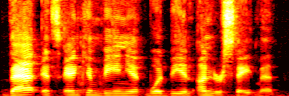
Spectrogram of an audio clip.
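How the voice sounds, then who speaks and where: A man's voice: on the high side, brisk, bright, forceful tone. A man hosting a casual livestream interview, asking playful, teasing questions. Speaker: livestream host.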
